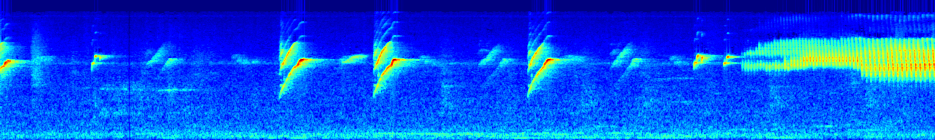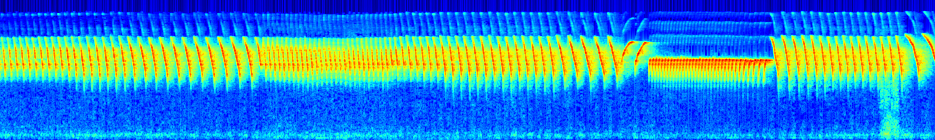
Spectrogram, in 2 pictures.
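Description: Belgian canary singing. It starts with separate rising chirps a second or two apart, then from about twelve seconds in breaks into a long, loud, very fast continuous trill. Near the end one held steady note interrupts the trill, and then the fast trill resumes.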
